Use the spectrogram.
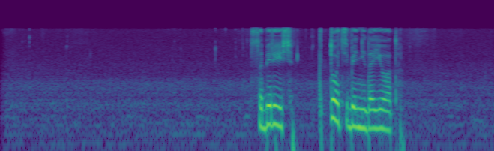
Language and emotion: Russian, angry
